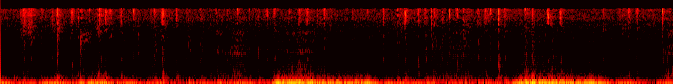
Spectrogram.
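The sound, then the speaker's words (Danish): Steady clatter of someone typing on a computer keyboard, writing text on a newly created page in an editor, rapid key taps running continuously with a couple of louder bursts, no voices. “Så vi kan gå i gang med at skrive.”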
